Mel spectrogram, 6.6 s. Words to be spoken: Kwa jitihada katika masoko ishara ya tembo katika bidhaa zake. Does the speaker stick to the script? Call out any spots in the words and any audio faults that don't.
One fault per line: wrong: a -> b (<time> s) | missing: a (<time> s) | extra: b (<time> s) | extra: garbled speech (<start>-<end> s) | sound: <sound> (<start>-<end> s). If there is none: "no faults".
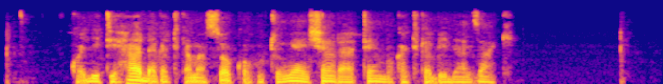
extra: hutumia (2.5 s)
